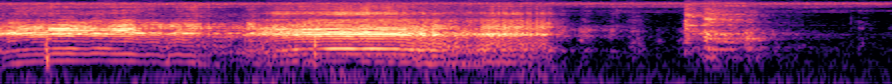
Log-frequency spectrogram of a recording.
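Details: On a farm, a sheep gives a loud, wavering bleat, a quavering 'baa' lasting about two seconds, as the sheep come running on hearing the food buckets at feeding time.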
